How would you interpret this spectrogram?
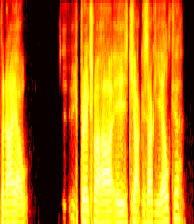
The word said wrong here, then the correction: Jagielka: Zach Jagielka, say that correctly, put my teeth back in.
